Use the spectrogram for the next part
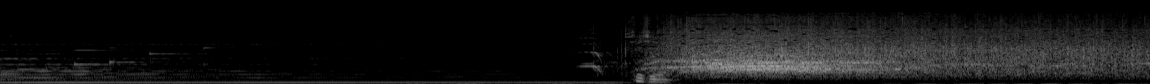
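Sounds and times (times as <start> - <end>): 
applause from an audience cheering two teachers at an event: 6.2 - 11.5
speech: 6.4 - 6.9.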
